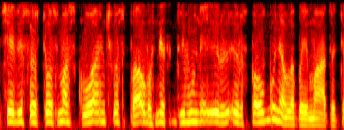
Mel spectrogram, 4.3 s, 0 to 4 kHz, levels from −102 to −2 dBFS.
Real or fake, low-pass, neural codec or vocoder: fake; 3.6 kHz; codec, 16 kHz, 16 kbps, FunCodec, trained on LibriTTS, 50 frames a second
